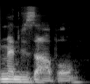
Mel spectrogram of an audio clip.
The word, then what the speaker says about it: Mendizábal: So will you please tell the people how to properly pronounce your name? Yes, Mendizábal.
